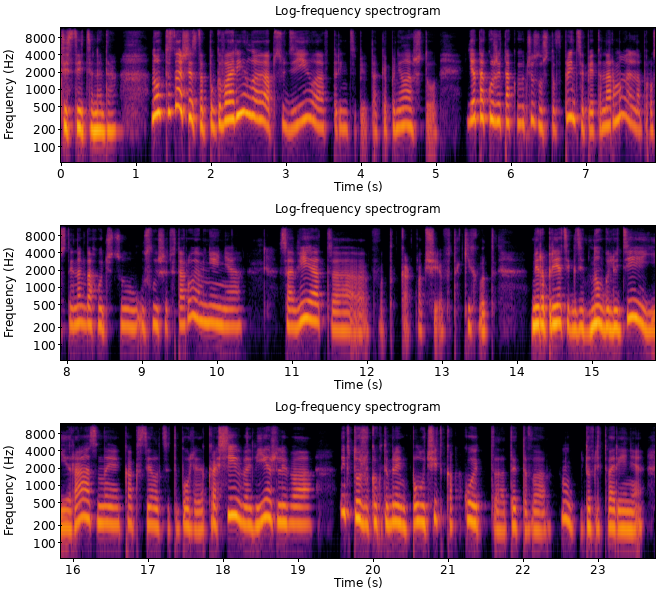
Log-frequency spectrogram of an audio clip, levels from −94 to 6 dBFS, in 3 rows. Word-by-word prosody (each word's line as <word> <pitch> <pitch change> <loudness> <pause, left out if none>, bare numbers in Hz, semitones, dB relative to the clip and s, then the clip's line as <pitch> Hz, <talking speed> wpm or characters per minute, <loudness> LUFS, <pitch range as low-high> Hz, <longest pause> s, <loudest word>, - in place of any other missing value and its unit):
действительно, 210 -3 +3
да. 195 +1 -3 0.5
Ну, 375 +4 +9
ты 400 0 0
знаешь, 480 -1 +6
я 320 - +6
с - - -7
тобой 230 - -1
поговорила, 305 - +5
обсудила, 240 +4 -3
в 220 - -28
принципе, 205 -3 -10
так 190 - -15
и - - -6
поняла, 225 +2 -2
что - - -11 0.4
я 290 +3 +3
так 320 0 +2
уже 285 -3 +5
и - - -4
так 265 -1 -1
м 250 - -4
чувствую, 255 -4 -5
что, 215 0 -10
в 210 - -18
принципе, 305 -11 0
это 200 +1 -8
нормально. 255 - -1
Просто 195 +2 -9
иногда 230 0 0
хочется 215 0 -6
у 210 0 -4
услышать 210 0 -7
2 285 +9 -2
мнение, 220 -4 -2 0.5
совет, 255 +4 +1
э, 180 -1 -5
вот - - -21
как - - -11
вообще - - -9
в - - -22
таких 210 -1 -10
вот 175 -1 -8 0.5
мероприятиях, 230 -1 +5
где 195 +1 -1
много 205 +3 +5
людей 225 +7 +3
и 185 +1 -2
разные, 220 -1 -1
как 215 -1 -7
сделать 200 -2 -5
это 190 - -15
более 180 -1 -4
красиво, 225 - +2
вежливо, 215 -1 0 0.3
и 340 - +3
в 330 - -8
то 270 -4 +5
же 210 - -1
какое-то 220 0 -2
время 220 -2 +3
получить 225 +5 -1
какое-то 215 -3 -2
от 170 +3 -7
этого, 175 -2 -6
ну, 250 -7 -3
удовлетворение. 185 0 -2
220 Hz, 170 wpm, -23 LUFS, 200-255 Hz, 0.5 s, Ну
